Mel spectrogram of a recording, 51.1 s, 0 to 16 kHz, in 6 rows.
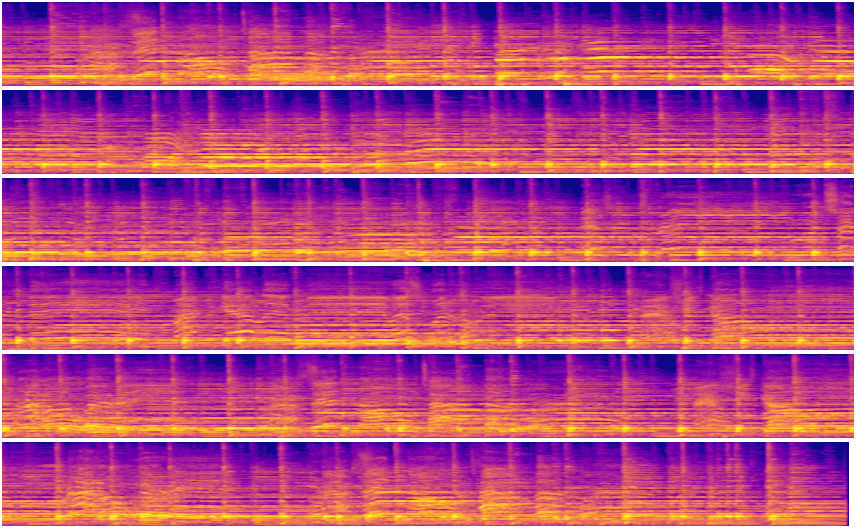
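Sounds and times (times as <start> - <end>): acoustic guitars strumming: 0.0 - 51.0
fiddle sliding between notes: 0.0 - 51.0
mandolin: 0.0 - 51.0
pedal steel guitar: 0.0 - 51.0.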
